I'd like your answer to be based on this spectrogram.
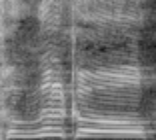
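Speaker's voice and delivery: high, loud, stretched-out word; playful drawn-out call. Pretend. Podcast host blurting a punchline to co-hosts, drawn-out call.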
